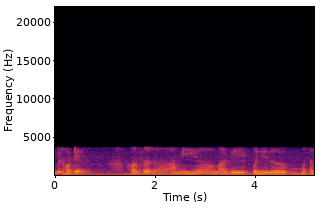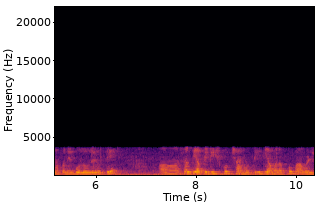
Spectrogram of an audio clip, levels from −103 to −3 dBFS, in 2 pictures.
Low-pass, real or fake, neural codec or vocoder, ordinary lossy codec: 3.6 kHz; real; none; none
